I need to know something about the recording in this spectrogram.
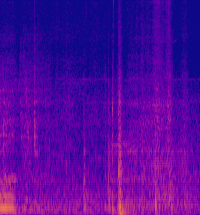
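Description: A plastic drawer slides open with a click.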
